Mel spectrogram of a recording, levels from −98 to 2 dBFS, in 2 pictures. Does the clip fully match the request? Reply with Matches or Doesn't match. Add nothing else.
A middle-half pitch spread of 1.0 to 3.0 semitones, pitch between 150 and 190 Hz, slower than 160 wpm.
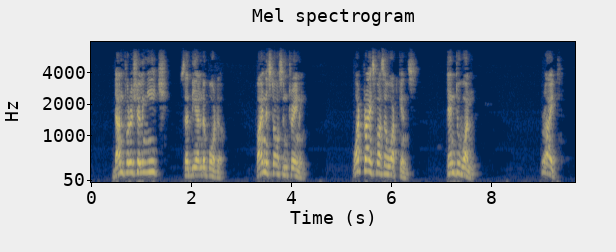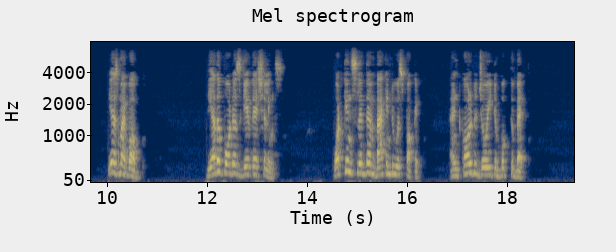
Doesn't match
